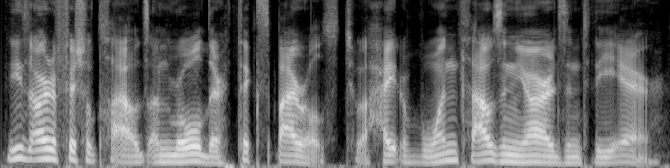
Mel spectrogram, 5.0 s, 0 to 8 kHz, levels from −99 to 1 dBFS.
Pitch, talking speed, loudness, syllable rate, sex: 120 Hz, 205 wpm, -18 LUFS, 5.5 syllables/s, male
